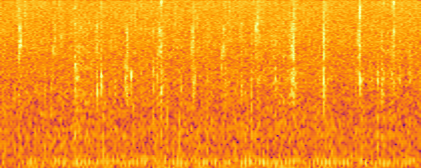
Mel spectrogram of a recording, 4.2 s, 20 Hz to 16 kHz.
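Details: Three-week-old blue point bicolour Ragdoll kitten, a male born 28 February 2016, being licked clean by its mother; low pulsing purr runs under a rapid series of sharp wet licking clicks.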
